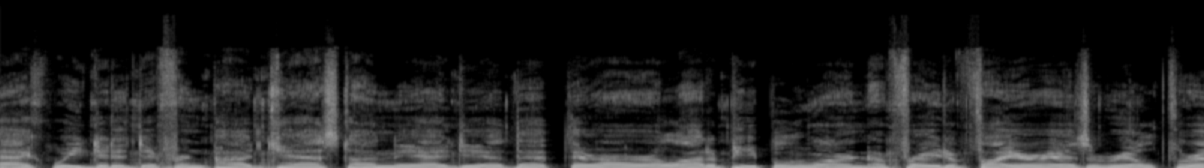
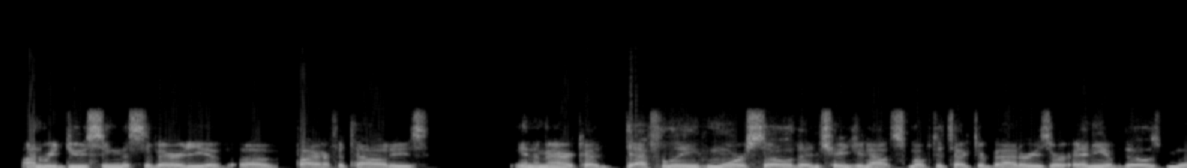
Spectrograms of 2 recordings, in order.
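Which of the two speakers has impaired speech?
The first: Parkinson's disease; deep brain stimulators; voice sounds unusual, talks little.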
